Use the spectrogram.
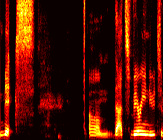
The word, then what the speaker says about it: Mx: it's pronounced this is an x-ray and accents pronounced mix um that's very new to me i just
